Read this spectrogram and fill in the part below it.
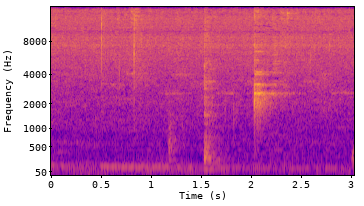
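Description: Browned onion fries with crushed garlic and ginger for sarson ka saag, giving a soft, steady sizzle close by, broken by a few quick stirring scrapes and clinks of a spoon against the pan.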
